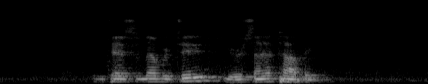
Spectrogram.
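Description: An elderly man speaks briefly through a microphone in an echoing hall.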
